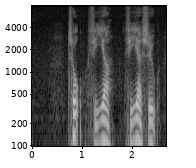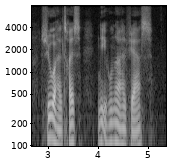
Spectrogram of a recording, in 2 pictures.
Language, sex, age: Danish, male, 48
